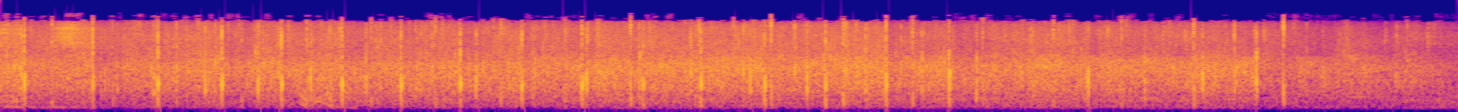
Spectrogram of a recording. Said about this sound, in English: So before we announce the winner of the Michael McDonald Award, can you give a warm round of applause to all of our winners up here?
